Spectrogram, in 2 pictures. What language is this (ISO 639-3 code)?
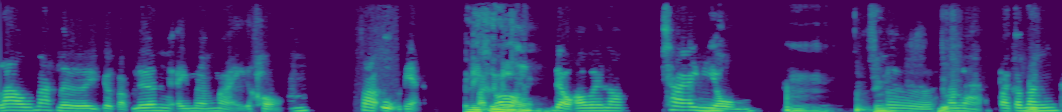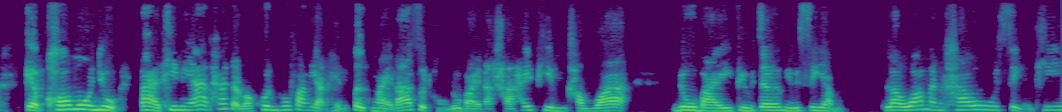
tha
